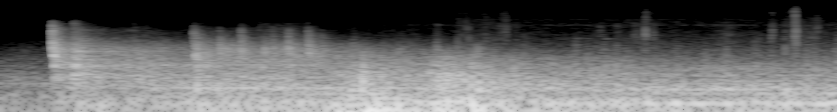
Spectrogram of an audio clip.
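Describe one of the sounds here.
Footsteps fall on a hard concrete floor.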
